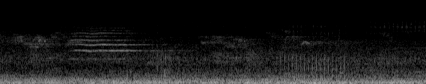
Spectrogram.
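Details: Petted male cat's loud, contented purr, a dense low rumble that continues for the whole stretch, with a brief higher tonal meow-like sound early on and faint bird chirps behind.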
